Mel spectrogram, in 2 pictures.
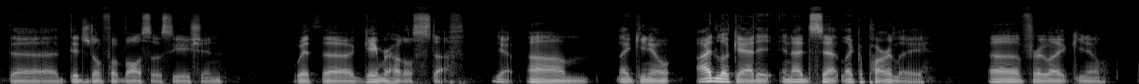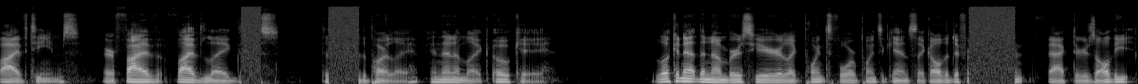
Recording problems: audio cutting out; filled with static; at 14 s, at 15 s and at 21 s

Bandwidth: 15.5 kHz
